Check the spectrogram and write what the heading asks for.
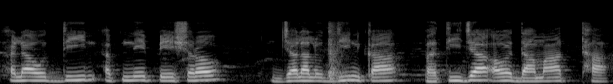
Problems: constant background noise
